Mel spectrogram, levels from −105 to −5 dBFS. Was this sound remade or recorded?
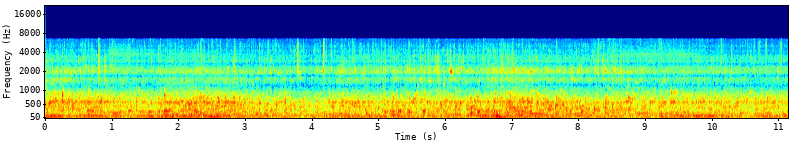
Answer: remade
